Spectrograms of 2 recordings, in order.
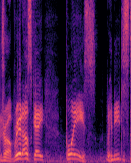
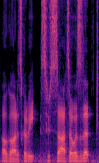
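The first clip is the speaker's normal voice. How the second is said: ordinary talk, nothing marked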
